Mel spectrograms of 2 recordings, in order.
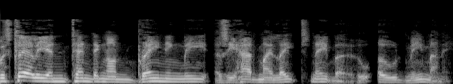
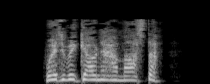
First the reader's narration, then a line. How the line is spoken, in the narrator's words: Tyndall asked, looking around frantically with dazed eyes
